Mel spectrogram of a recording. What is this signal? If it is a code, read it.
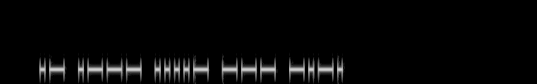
Morse code, heard as a keyed tone, about 25 wpm, 700 Hz. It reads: AJ4OC
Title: USA Call Signs - 5 Characters - 25wpm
